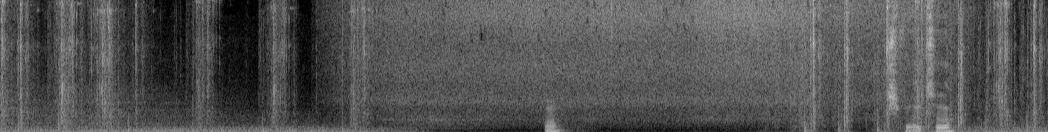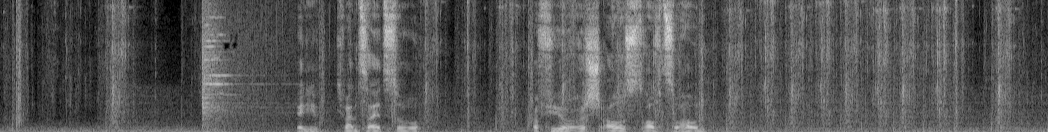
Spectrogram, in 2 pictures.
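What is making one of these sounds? Heavy armoured footsteps clank steadily on stone.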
